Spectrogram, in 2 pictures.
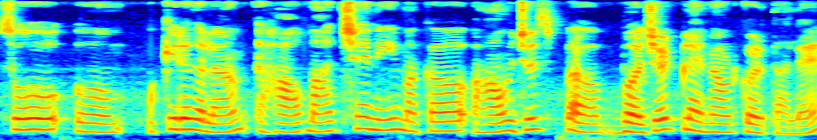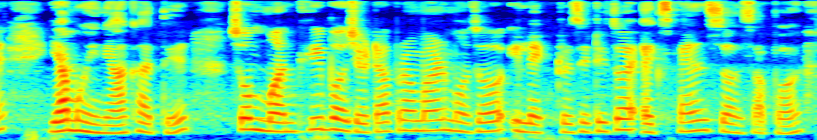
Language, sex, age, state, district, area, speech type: Goan Konkani, female, 30-45, Goa, Salcete, urban, spontaneous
